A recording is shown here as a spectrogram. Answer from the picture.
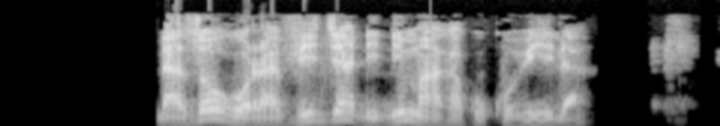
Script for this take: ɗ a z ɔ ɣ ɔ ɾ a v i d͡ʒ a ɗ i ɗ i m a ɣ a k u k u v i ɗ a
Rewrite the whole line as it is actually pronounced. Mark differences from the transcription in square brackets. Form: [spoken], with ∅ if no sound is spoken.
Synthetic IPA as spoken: ɗ a z ɔ ɣ ɔ ɾ a v i d͡ʒ a ɗ i ɗ i m a ɣ a k u k u [β] i ɗ a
